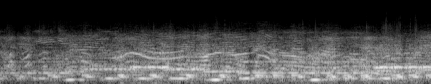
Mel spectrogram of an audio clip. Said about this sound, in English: You're going back to your first real job. Your first fight. You're back at the carnival, fighting all comers.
